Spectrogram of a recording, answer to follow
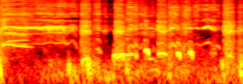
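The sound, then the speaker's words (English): A loud horse whinny from a horse that has fallen over, a high strained cry sliding downward, then a run of shorter, lower choppy neighs and snorts that stutter on for a few seconds. “He looks over at the horse that's fallen over,”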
